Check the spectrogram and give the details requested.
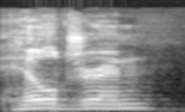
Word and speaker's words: Hyldrin: know in the comments what you think about hildren that's how you say her name sure hildren what do you think about tanks what do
